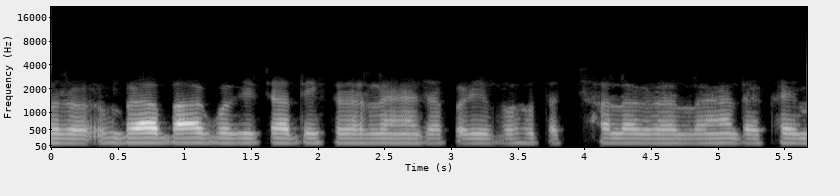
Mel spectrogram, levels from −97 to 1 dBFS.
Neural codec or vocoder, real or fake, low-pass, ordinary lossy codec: none; real; 3.6 kHz; none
